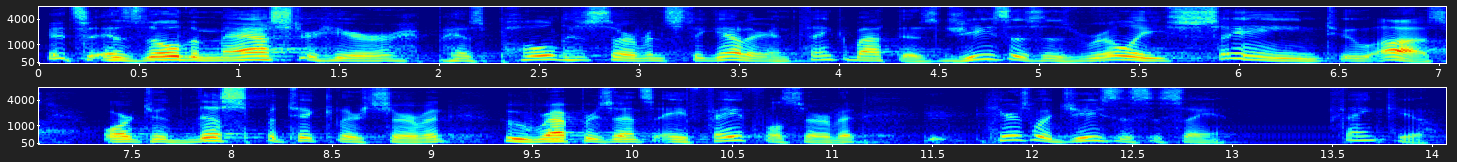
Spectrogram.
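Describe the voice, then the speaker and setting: A man preaching a sermon as pastor, animated and acting out quotes as he speaks. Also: a little high, big-room sound. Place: church sanctuary.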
